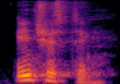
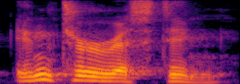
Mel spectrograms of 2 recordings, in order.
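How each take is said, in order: First: The syllables run together into three. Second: Each syllable is said separately and clearly. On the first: It is ordinary everyday speech. "in everyday speech" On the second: The speaker wants to emphasize the word. "they enunciate each syllable. They say each syllable separately"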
